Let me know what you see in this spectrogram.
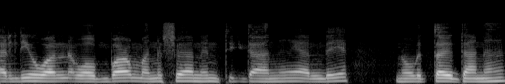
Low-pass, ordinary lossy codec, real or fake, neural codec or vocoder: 7.2 kHz; none; fake; codec, 16 kHz, 0.5 kbps, X-Codec, HuBERT features, trained on balanced general audio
